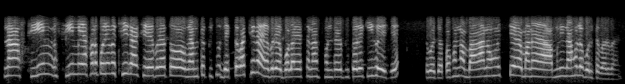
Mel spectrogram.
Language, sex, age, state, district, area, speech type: Bengali, female, 45-60, West Bengal, Nadia, rural, conversation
